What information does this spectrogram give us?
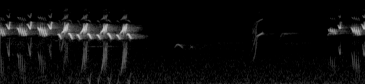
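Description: MacGillivray's warbler sings a quick, high, buzzy phrase of about eight rapid chirping notes, then pauses and starts another phrase.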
